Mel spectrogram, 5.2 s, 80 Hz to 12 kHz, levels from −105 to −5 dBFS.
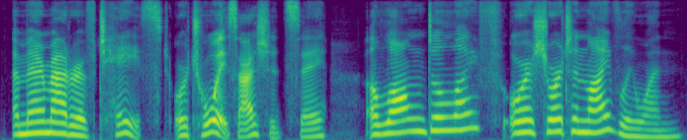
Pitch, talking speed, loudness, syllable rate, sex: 240 Hz, 220 wpm, -19 LUFS, 5.9 syllables/s, female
